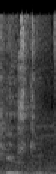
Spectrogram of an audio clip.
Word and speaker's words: Huston: It's spelled like Huston, but it's pronounced Houston.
